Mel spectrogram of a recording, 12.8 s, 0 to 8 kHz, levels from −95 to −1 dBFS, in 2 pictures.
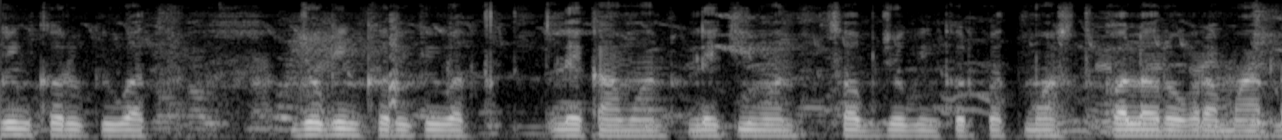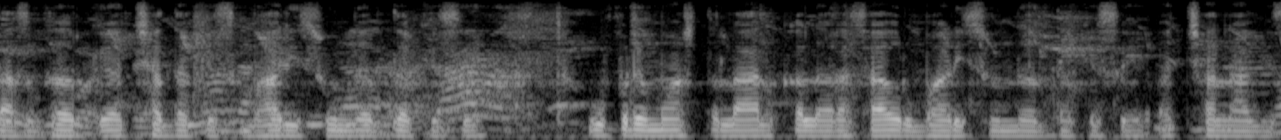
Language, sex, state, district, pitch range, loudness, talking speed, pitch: Halbi, male, Chhattisgarh, Bastar, 110-120 Hz, -34 LUFS, 155 wpm, 115 Hz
